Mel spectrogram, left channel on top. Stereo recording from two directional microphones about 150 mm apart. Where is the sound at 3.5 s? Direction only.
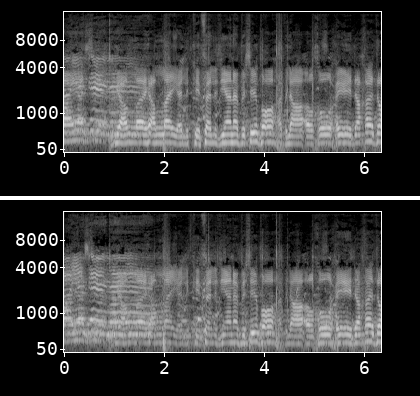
35° left (ahead or behind).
